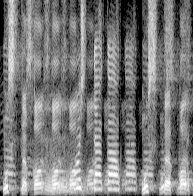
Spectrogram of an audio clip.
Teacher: قاف کو موٹا پڑھنا ہے اور را مشدد دو مرتبہ اس کی ادائیگی یعنی وہیں آپ نے حرف کو دیر تک ادا کرنا ہے تھوڑا تاکہ دو حرف ادا ہوں. · Term: قاف موٹا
